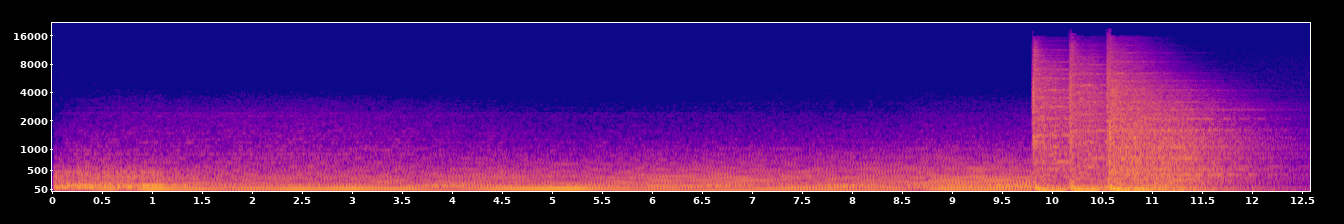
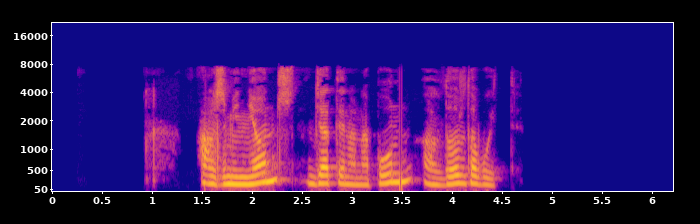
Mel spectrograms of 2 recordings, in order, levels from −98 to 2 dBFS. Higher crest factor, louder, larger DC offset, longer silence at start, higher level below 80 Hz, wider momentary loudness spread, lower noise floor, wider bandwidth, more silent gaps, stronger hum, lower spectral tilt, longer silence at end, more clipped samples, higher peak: about the same, 20 dB vs 16 dB; second, -28 LUFS vs -16 LUFS; neither; second, 0 s vs 1.45 s; first, -28 dBFS vs -54 dBFS; about the same, 11 LU vs 9 LU; first, -48 dBFS vs -42 dBFS; first, 15.5 kHz vs 7.8 kHz; neither; neither; about the same, -5.5 dB/octave vs -6.5 dB/octave; second, 0.15 s vs 1.8 s; neither; second, -6 dBFS vs -2 dBFS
